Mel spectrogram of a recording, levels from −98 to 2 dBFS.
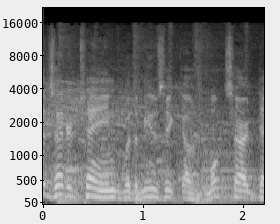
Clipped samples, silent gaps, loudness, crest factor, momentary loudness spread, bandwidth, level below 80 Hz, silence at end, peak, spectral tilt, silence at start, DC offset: under 0.1%; none; -21 LUFS; 14 dB; 5 LU; 16 kHz; -40 dBFS; 0 s; -6 dBFS; -6 dB/octave; 0 s; under 0.1%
